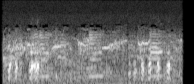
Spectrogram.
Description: głosy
